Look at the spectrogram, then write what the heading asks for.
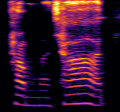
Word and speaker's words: ธรรมชาติ: สำคัญ ที่ ควร อนุรักษ์ คำ ที่ ไม่ ออก เสียง สระ คือ คำ ว่า ธรรมชาติ เรา อ่าน ว่า ธรรมชาติ ไม่ ได้ อ่าน ว่า ธรรมชาติ ใช่ ไหม คะ นะ ออก เสียง ที่ ถูก ต้อง พร้อม กัน ธรรมชาติ อ่าน ทั้ง ประโยค พร้อม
